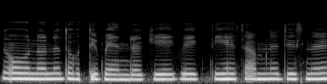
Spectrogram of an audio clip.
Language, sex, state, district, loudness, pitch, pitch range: Hindi, female, Chhattisgarh, Bilaspur, -12 LUFS, 250 Hz, 240-255 Hz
